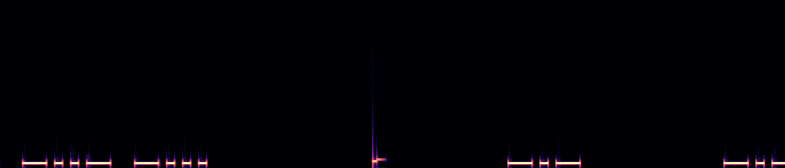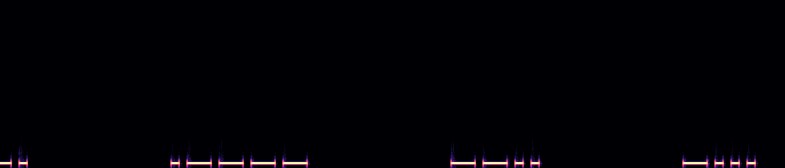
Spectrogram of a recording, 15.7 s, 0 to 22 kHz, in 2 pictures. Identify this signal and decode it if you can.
Morse code, heard as a keyed tone, about 15 wpm, spaced as for 6 wpm, 700 Hz. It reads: XB KC1ZB
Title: USA Call Signs - 5 Characters - 6x Character Spacing - 15wpm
